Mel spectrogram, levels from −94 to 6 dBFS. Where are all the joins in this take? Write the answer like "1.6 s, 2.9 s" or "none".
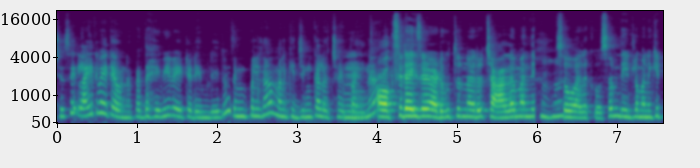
2.2 s, 6.0 s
